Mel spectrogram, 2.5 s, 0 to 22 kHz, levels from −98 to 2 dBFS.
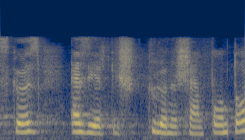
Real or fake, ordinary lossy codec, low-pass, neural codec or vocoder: fake; AAC, 48 kbps; 7.2 kHz; codec, 44.1 kHz, 7.8 kbps, Pupu-Codec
